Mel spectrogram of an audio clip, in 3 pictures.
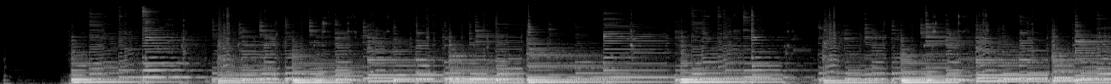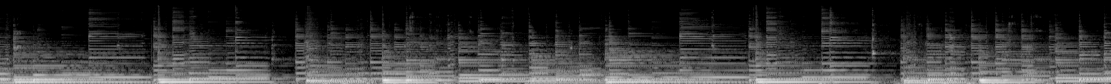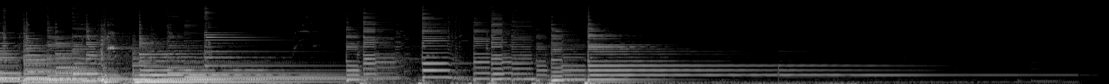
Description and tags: This is instrumental composition, where i played in acoustic guitar, some like slow flameko sound. I recorded intro and coda in one composition.
Temp - 120 bpm.
Size - 3\4.
tonality - Am.
3, 4, acoustic, chord, clean, coda, flamen, guitar, intro, melodical, minor, moderato, o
